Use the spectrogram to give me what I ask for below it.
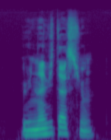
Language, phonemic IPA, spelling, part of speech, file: French, /ɛ̃.vi.ta.sjɔ̃/, invitation, noun, Fr-invitation.ogg
- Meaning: invitation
